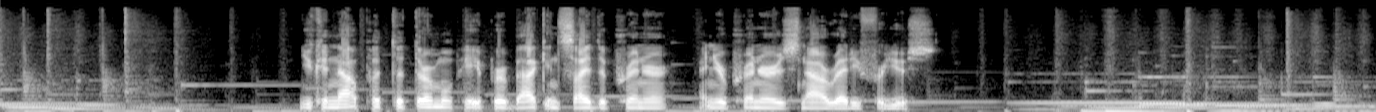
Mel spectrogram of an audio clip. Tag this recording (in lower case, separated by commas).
music, speech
